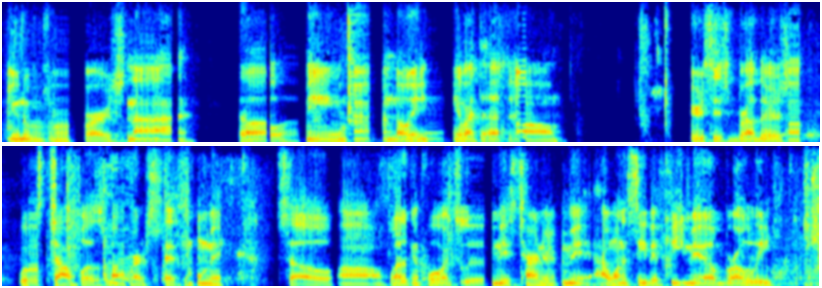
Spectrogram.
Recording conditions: poor sound quality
